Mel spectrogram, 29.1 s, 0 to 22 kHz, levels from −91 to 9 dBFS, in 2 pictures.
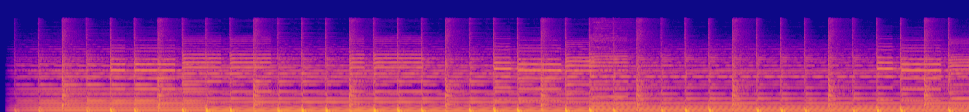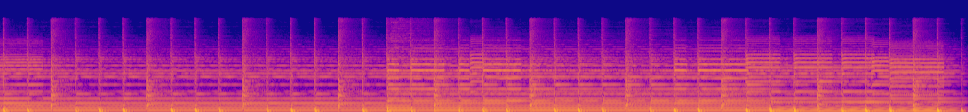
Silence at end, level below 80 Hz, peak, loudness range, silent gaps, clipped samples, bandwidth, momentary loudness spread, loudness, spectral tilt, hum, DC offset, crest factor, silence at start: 0 s; -22 dBFS; -2 dBFS; 3 LU; none; under 0.1%; 11.5 kHz; 5 LU; -21 LUFS; -6.5 dB/octave; none; under 0.1%; 18 dB; 0.15 s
